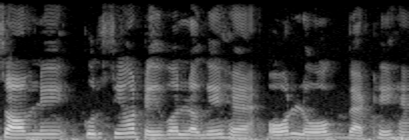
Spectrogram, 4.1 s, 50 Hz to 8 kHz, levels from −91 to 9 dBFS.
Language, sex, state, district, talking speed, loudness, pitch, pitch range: Hindi, female, Punjab, Pathankot, 130 wpm, -19 LUFS, 195 Hz, 180-210 Hz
